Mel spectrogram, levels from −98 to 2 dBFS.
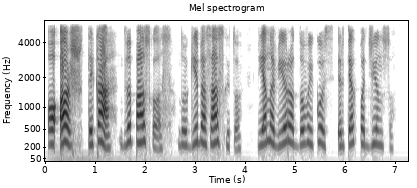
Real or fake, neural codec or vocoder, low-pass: real; none; 5.4 kHz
